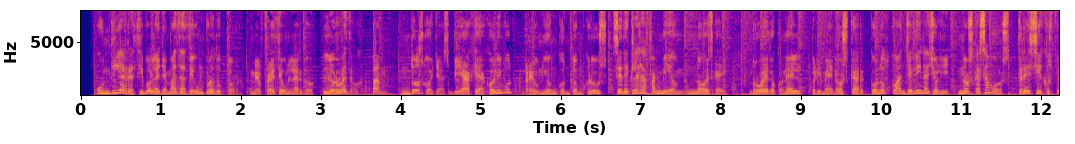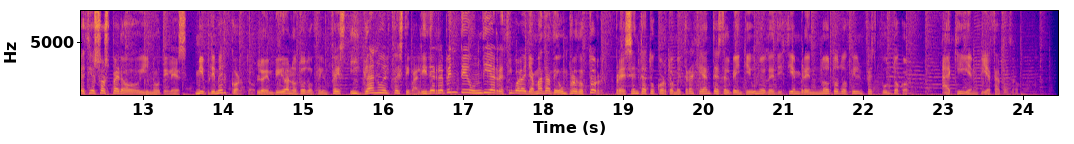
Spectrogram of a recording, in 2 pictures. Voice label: male spanish film comercial; ideasonora

